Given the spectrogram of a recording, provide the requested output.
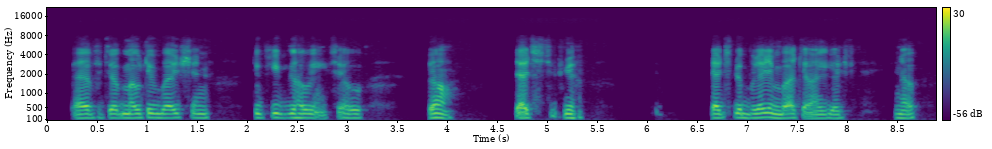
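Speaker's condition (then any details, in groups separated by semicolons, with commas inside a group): Spinal muscular atrophy type 2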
